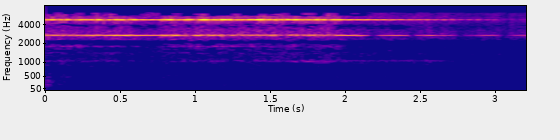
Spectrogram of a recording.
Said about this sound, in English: Well, looks deserted, all right. I'll try the bell.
